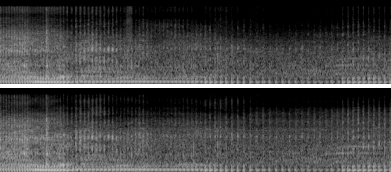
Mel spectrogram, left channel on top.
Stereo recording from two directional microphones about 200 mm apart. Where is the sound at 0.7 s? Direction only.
45° left (ahead or behind).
